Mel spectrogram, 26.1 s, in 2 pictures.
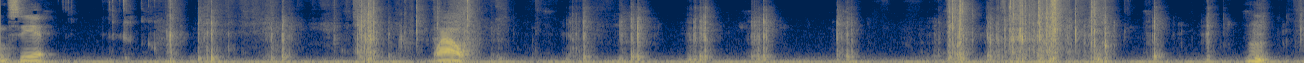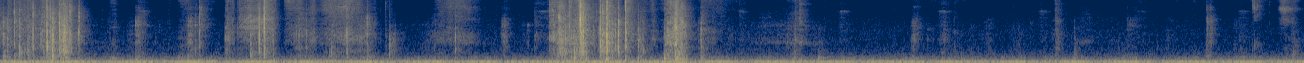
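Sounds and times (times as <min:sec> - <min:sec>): crunching crisp crackers: 0:00.6 - 0:17.0, 0:18.1 - 0:20.1
person humming mm: 0:12.5 - 0:12.7.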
